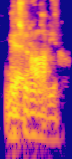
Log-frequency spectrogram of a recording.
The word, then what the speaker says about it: Masjid al-Rabia: You're the executive director of, I'm going to mispronounce the name, is it Masjid al-Rabia? Yep, you're good. Masjid al-Rabia.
